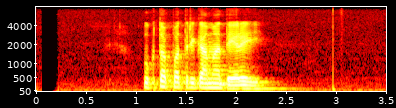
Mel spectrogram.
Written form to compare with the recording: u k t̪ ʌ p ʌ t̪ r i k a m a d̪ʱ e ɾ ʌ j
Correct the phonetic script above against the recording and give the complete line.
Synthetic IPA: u k t̪ ʌ p ʌ t̪ r i k a m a d̪ʱ e ɾ ʌ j

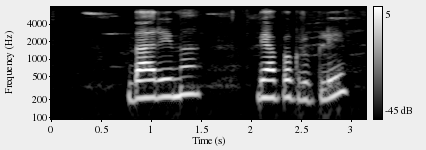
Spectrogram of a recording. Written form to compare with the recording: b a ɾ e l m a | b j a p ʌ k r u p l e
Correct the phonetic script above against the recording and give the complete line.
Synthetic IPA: b a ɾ e m a | b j a p ʌ k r u p l e

